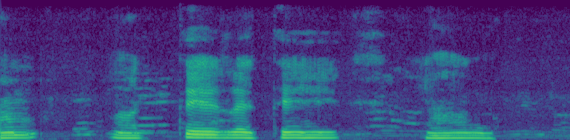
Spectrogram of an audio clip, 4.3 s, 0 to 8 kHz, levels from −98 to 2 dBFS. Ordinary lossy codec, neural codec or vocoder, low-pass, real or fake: none; none; none; real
